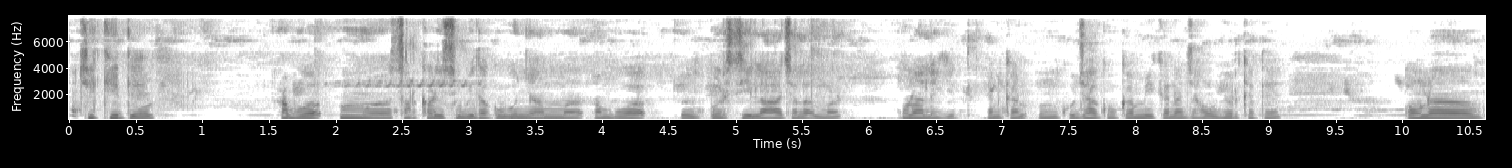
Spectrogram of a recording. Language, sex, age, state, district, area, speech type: Santali, male, 18-30, West Bengal, Birbhum, rural, spontaneous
